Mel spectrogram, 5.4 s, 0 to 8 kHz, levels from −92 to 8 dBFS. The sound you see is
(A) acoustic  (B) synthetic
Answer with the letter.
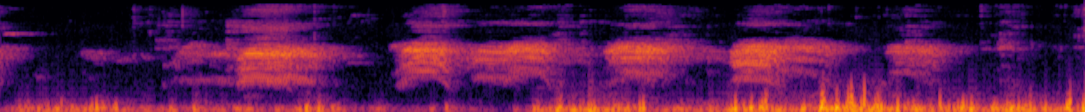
A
